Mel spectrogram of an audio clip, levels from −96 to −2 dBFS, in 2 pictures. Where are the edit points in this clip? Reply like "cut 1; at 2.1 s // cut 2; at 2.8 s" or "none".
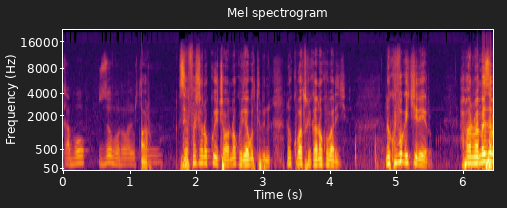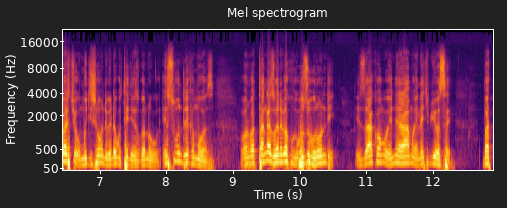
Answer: cut 1; at 1.2 s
